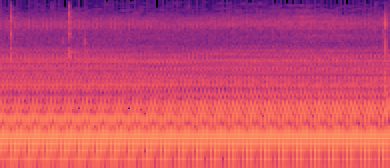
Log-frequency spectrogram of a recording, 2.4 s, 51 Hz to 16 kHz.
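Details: Alpine MRX-M240 amp on the bench after a burnt fuse contact was cleaned, fixing output that cut out. Supply about 13.9 V with a 10 A charger, gain turned up. Clean, steady deep bass tone, no crackle or cutting out: normal output.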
